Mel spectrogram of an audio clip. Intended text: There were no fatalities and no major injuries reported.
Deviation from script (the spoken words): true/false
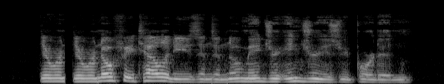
true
